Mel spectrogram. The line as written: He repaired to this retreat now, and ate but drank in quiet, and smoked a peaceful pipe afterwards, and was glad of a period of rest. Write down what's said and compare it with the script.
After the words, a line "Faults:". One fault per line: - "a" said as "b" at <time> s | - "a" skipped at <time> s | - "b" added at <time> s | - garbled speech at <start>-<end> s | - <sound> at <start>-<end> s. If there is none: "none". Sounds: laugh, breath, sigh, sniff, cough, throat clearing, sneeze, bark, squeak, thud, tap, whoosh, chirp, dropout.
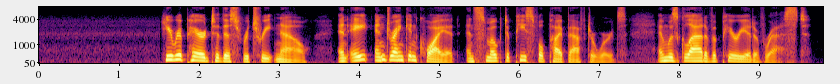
He repaired to this retreat now, and ate and drank in quiet, and smoked a peaceful pipe afterwards, and was glad of a period of rest.
Faults:
- "but" said as "and" at 4.2 s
